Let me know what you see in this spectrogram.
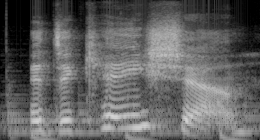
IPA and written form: ˌedʒ.əˈkeɪ.ʃən (education)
